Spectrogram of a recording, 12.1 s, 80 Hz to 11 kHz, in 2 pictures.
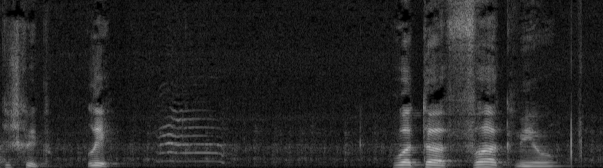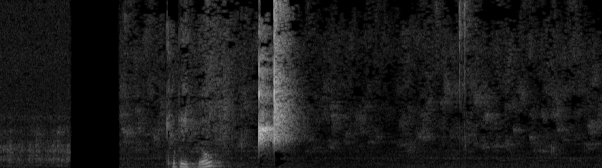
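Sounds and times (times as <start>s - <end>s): cat meowing: 1.6s - 2.4s.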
